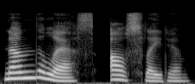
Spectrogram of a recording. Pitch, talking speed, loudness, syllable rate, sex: 210 Hz, 185 wpm, -17 LUFS, 4.1 syllables/s, female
